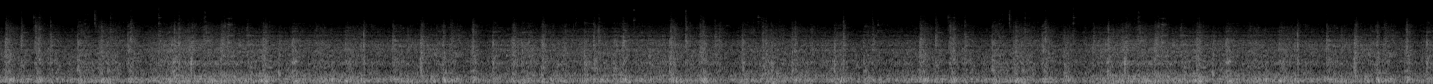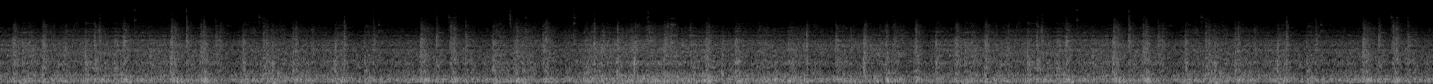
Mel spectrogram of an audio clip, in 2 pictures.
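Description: A train running along the track: a steady running noise from wheels on rail, with many small clicks throughout.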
